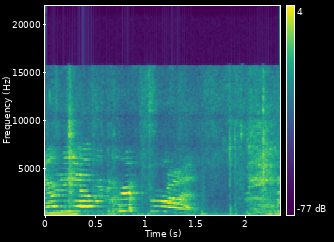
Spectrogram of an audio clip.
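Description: Excited young children's voices: a few short, high wordless calls that slide down in pitch, following an adult's drawn-out "ooh" that ends just after the start.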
